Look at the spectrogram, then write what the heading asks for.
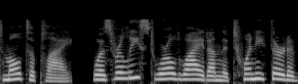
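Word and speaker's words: ×: Sheeran's second studio album, Times pronounced Multiply, was released worldwide on 23 June 2014.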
